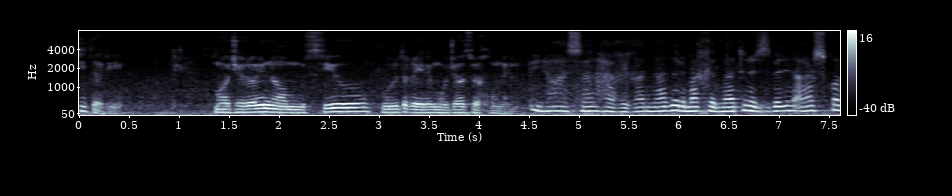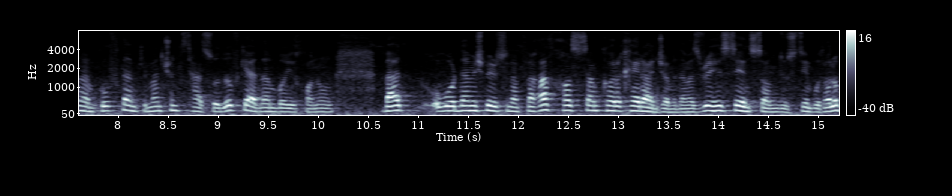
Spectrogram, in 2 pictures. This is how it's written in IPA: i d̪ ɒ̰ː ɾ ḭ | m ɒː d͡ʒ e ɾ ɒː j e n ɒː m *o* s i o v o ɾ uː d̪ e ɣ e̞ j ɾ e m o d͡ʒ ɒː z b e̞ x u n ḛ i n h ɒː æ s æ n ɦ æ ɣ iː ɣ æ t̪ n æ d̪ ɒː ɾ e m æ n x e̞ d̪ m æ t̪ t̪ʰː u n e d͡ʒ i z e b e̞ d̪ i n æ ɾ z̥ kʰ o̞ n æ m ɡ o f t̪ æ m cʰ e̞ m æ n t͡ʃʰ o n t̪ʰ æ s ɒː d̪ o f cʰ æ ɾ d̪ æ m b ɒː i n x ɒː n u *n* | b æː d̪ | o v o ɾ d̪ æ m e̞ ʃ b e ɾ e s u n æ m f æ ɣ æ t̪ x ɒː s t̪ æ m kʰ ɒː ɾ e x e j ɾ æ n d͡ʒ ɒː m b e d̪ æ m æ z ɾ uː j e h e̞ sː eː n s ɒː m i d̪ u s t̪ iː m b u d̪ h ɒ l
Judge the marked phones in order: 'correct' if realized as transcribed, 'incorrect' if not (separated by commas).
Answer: incorrect, incorrect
